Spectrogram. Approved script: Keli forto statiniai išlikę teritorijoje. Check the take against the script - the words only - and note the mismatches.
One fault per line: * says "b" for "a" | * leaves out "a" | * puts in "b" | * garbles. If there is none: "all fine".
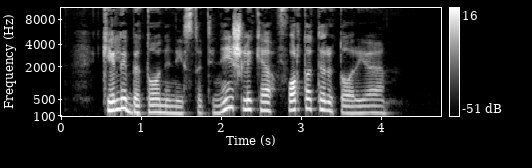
* says "betoniniai" for "forto"
* puts in "forto"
